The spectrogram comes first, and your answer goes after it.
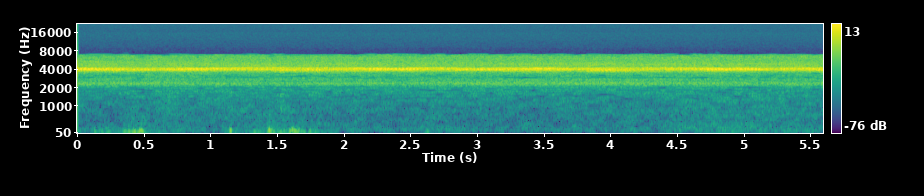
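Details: Many crickets trilling together in a constant high-pitched drone that never breaks, a weaker lower band alongside, with a few soft low bumps early on.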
